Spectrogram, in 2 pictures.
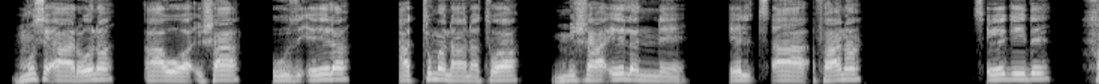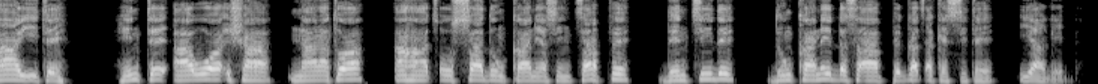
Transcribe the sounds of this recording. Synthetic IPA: mʊsɛaːɾo̞ːnɐ | aːwʊwaːʔɪʃaː | ʊzɪʔeːlɐ | ɐt̪ːʊmɐnaːnɐt̪ʊwaː | mɪʃ̬aːʔeːlɐnːɛ | ɛlt͡sʼːaːfaːnɐ | t͡sʼe̞ːɡiːd̪ɛ | haːjiːt̪ɛ | hɪnt̪ːɛʔaːwʊwaːɪʃaːnaːnɐt̪ʊwaː | ɐɦaːt͡sʼo̞ːsːaːd̪ʊŋkːaːnɪjasɪnt͡sːaːpːɛ | d̪ɛnt͡sːiːd̪ɛ | d̪ʊŋkːaːne̞ːd̪ːɐsɐʔaːpːɛɡɐt͡sʼɐkɛsːɪt̪ɛ | jaːɡḛːd̪ːɐ̥

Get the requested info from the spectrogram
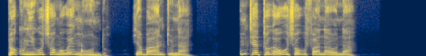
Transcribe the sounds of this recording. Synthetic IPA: lokʰuŋiɣut͡ʃʰɔŋɔɣwɛŋ͡ǃʱɔndʱɔ | jaβantʼuna | um̩tʰɛtʰɔɣawut͡ʃʰɔoɣufanajɔna

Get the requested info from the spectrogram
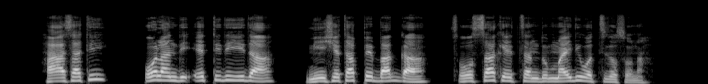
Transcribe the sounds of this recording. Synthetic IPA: hɐːs̬ɐt̪ɪ | ʔɔlɐnd̪ɪʔːɛt̪ːɪd̪ɪjɪd̪aː | miːʃ̬ɛt̪ɐpːɛbɐɡːaː | t͡sʼo̞ːsːaːke̞ːt͡sːɐnd̪ʊmːɐjd̪ɪwɔt͡sːɪd̪ɔsɔnɐ̰

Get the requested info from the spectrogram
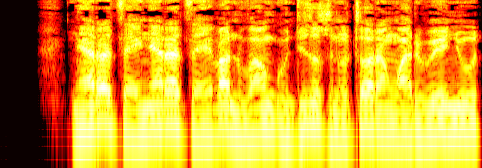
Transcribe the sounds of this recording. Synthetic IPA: ɲaɾad͡zaiɲaɾad͡zaiʋan̤uʋaŋɡundiʐo̞ʐino̞t̬auɾamwaɾiwe̞ɲu

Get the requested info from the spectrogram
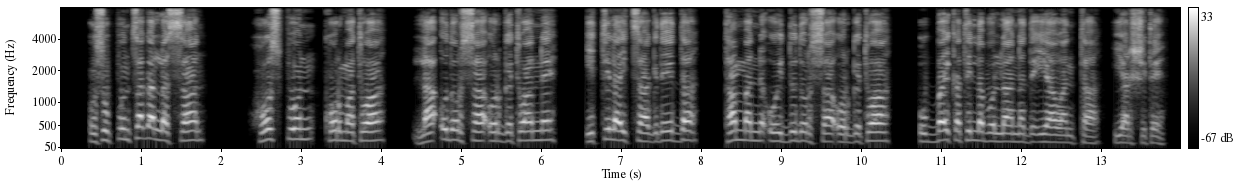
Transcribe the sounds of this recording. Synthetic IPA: ʔʊsʊpːʊnt͡sːɐɡɐlːɐsːaːn | hoːspːɔnkɔɾmɐt̪ʊwaː | laːʔʊd̪ɔɾsːaːʔɔɾɡɛt̪ʊwaːnːɛ | ɪt̪ːɪlɐjt͡sːaːɡɪd̪e̞ːd̪ːɐ | t̪ɐmːɐnːɛʔɔjd̪ːʊd̪ɔɾsːaːʔɔɾɡɛt̪ʊwaː | ʊbːɐjkːɐt̪ɪlːɐbɔlːaːnːɐd̪ɛʔɪjaːwɐnt̪ːɐ | jɐɾʃɪt̪ɛ

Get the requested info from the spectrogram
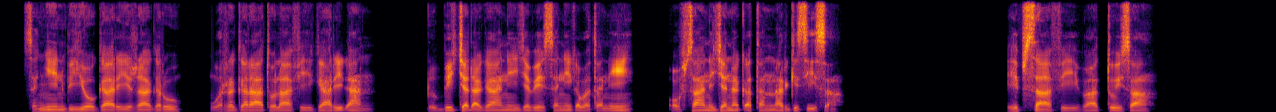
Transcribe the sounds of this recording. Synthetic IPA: sɐɲːiːnbɪjːo̞ːɡaːɾiːɪrːaːɡɐɾuː | wɐrːɐɡɐɾaːt̪ɔlaːfɪɡaːɾiːᶑaːn | d̪̥ʊbːɪt͡ʃːɐᶑɐɡaːniːd͡ʒɐbe̞ːsːɐniːkʼɐβɐt̪ɐniː | ʔɔ̰bsaːnɪd͡ʒɐnɐkʼɐt̪ɐnɐɾɡɪsḭːsɐ̰ | ʔɪbsaːfɪbaːt̪ːuːɪsaː

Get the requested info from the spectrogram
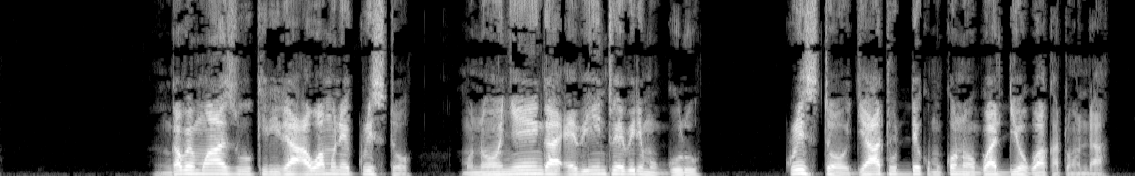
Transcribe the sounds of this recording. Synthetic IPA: ŋɡaβwe̞mwaːzuːkiɾiɾaːwamune̞kːuɾisi̥to̞̰ | muno̞ːɲe̞ːŋɡaʔe̞βiːntue̞βiɾimuɡːulu | kuɾisi̥to̞ɟaːtudːe̞kumuko̞no̞ɡwadːjo̞ɡwakato̞̰ːnda̰

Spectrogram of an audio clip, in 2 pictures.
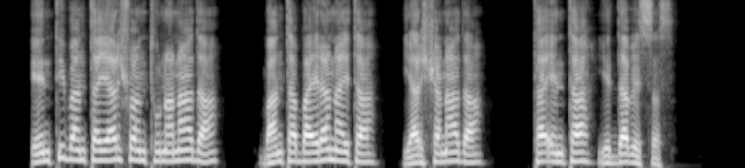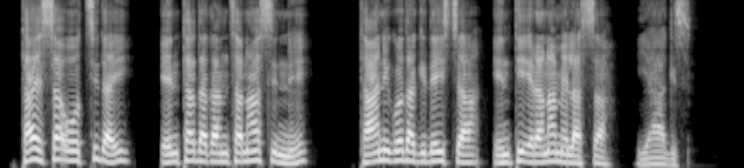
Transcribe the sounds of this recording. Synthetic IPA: ʔɪnt̪ːɪbɐnt̪ːɐjɐɾʃʊɐnt̪ʊnɐnaːd̪ɐ | bɐnt̪ːɐbɐjɾɐnɐjt̪ɐ | jɐɾʃːɐnaːd̪ɐ | t̪ɐɪnt̪ːɐjɛd̪ːɐbɛsːɐ̰s | t̪ɐhɛsːɐo̞ːt͡sːɪd̪ɐj | ɛnt̪ːɐd̪ɐɡɐnt͡sɐnaːsːɪnːɛ | t̪aːnɪɡɔd̪ɐɡɪd̪ɛjsːɐɪnt̪ːɪɛɾɐnɐmɛlɐsːɐ | jaːɡɪs

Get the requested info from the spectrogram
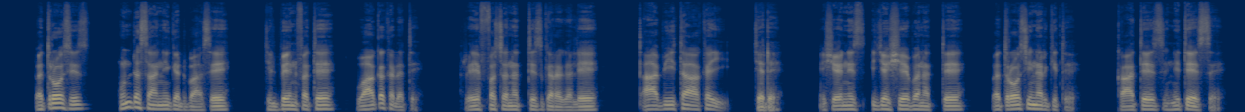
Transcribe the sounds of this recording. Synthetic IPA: pʼɛt̪ʼɾo̞ːsɪs | hʊnd̪ɐsaːniːɡɐd̪baːse̞ː | d͡ʒɪlbe̞ːnfɐt̪e̞ː | waːkʼɐkɐᶑɐt̪ɛ̥ | ɾe̞ːfːɐsɐnɐt̪ːɪs̬ɡɐɾɐɡɐle̞ː | t̪ʼaːbiːt̪aːkɐj | d͡ʒɛᶑɛ̰ | ʔɪʃeːnɪsɪd͡ʒɐʃe̞ːbɐnɐt̪ːe̞ː | pʼɛt̪ʼɾo̞ːsiːnɐɾɡɪt̪ɛ̰ | kaːt̪e̞ːsnɪt̪e̞ːsːɛ̰

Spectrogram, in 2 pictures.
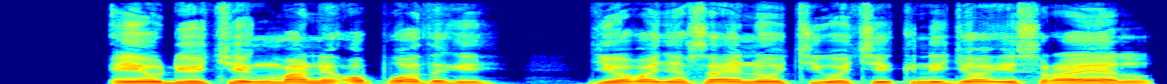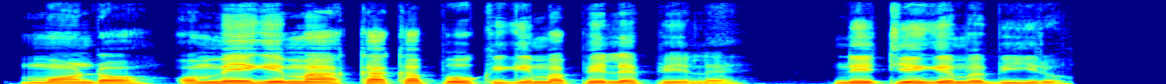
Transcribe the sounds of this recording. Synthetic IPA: eodjot͡ʃjeŋmanɛɔpwɔd̪ɡɪ | d͡ʒɛhovaɲas̬ajenot͡ʃiwot͡ʃɪknɪd͡ʒɔɪsɾaɛlmɔndɔːmɪɡɪmakakapokɡɪmapɪlɛpɪ̰lɛ̰ | netjeŋɡemabiɾo̰

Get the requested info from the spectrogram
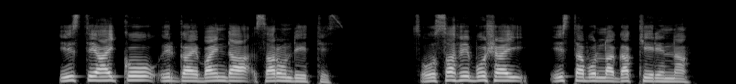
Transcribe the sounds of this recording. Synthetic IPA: ʔɪst̪ːɪhɐjkːɔhɪɾɡːɐjbɐjnd̪ɐsɐɾɔnd̪e̞ːt̪ːeːs | t͡sʼoːsːɐfɛbɔʃɐj | ɪst̪ːɐbɔlːɐɡɐkːeːɾɛnːɐ

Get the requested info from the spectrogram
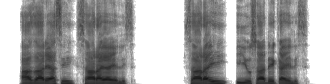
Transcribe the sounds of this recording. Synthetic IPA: ʔaːzaːɾɪjaːsɪsaːɾɐjɐjɛlɪs | saːɾɐjɪjʊsaːd̪eːkʼɐjɛlɪs

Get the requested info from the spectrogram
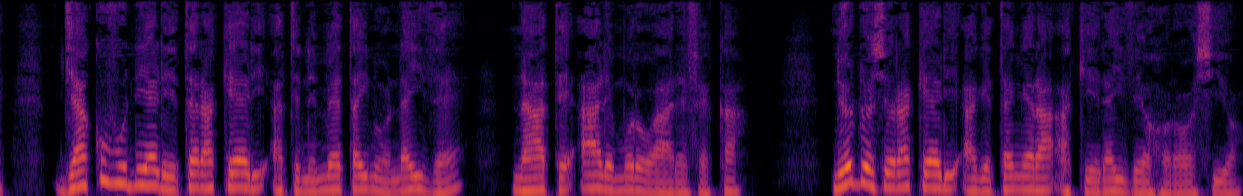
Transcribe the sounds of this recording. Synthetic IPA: d͡ʒakuvuneɛɾetɛɾakɛɾiʔatenemɛːtainwɔnaiðɛ | naːteʔaɾemoɾowaɾɛfɛka | neondoːɕiɔɾakɛɾiʔaɣetɛŋɛɾaʔakeːɾaiðɛɔɦɔɾɔɕiɔ

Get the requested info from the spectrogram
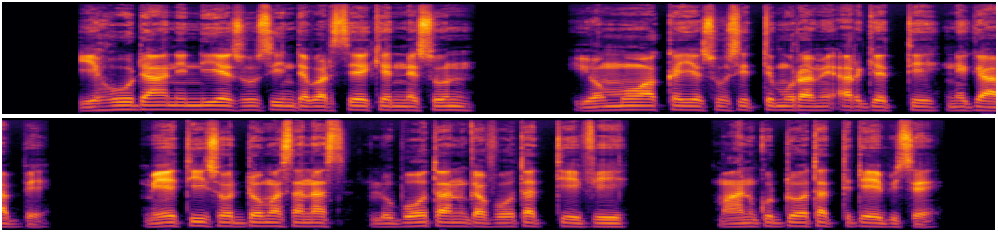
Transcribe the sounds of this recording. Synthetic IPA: jɪɦuːd̪aːnɪnːɪjɛs̬uːsiːnd̪ɐβɐɾse̞ːkɛnːɛsʊn | jɔmːo̞ːɐkːɐjɛsuːsɪt̪ːɪmʊɾɐmɛ̰ʔɐɾɡɛt̪ːɪnɪɡaːbːɛ | me̞ːt̪iːsɔd̪ːɔmɐsɐnɐs | lʊbo̞ːt̪ɐŋɡɐfo̞ːt̪ɐt̪ːiːfɪ | mʔaːŋɡʊd̪ːo̞ːt̪ɐt̪ːɪd̪e̞ːbɪsɛ

